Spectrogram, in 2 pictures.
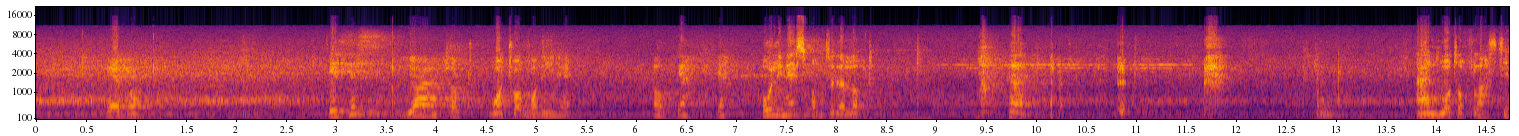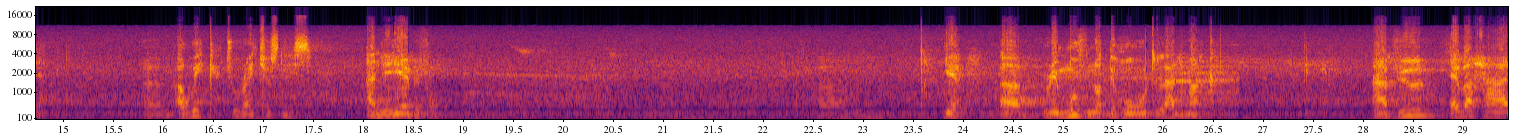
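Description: A man speaks with animation in an echoing hall.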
